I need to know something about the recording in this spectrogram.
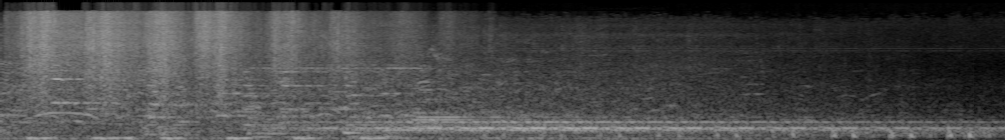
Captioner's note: overlapping chatter; ultrasound pulses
